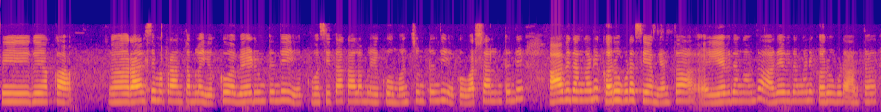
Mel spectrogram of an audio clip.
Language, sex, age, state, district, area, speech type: Telugu, female, 45-60, Andhra Pradesh, Chittoor, rural, spontaneous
